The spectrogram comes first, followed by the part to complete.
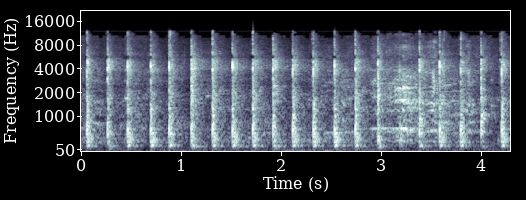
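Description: Homemade 'stress machine' gadget being pounded by a fist on a desk: rapid, even knocking at about five or six blows a second.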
